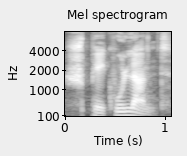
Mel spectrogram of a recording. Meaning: speculator (one who makes risky investments)
- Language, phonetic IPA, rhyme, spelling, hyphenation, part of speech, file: German, [ʃpekuˈlant], -ant, Spekulant, Spe‧ku‧lant, noun, De-Spekulant.ogg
